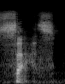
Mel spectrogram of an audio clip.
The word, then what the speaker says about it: SaaS: number of acronyms available the first is saas or software as a service sometimes pronounced SAS this is the idea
